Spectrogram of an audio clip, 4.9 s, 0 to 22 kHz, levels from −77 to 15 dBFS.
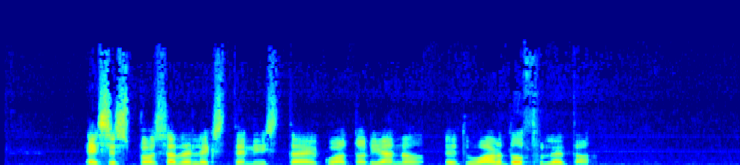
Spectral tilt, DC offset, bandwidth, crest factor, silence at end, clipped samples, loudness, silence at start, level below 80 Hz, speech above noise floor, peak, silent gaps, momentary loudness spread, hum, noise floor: -1.5 dB/octave; under 0.1%; 16.5 kHz; 24 dB; 1 s; under 0.1%; -23 LUFS; 0.55 s; -62 dBFS; 35 dB; -2 dBFS; none; 10 LU; none; -60 dBFS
